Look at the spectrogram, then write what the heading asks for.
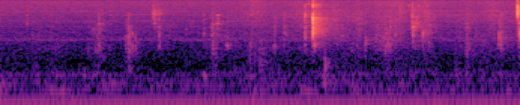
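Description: Biting and chewing a passion fruit candy, yellow with small black dots: many crisp little crunches and clicks over soft, wet chewing, fairly quiet and steady throughout.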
